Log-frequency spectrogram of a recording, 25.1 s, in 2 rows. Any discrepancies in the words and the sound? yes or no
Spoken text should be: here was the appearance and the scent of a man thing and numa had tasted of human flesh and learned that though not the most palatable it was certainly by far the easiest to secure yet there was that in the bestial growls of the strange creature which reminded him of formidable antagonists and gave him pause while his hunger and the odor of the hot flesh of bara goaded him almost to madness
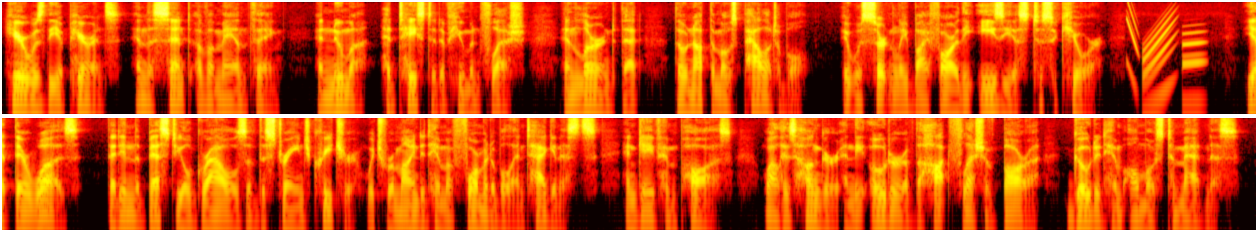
yes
